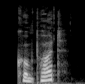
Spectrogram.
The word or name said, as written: KOMPOT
